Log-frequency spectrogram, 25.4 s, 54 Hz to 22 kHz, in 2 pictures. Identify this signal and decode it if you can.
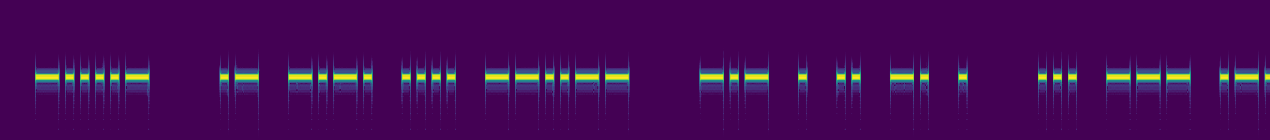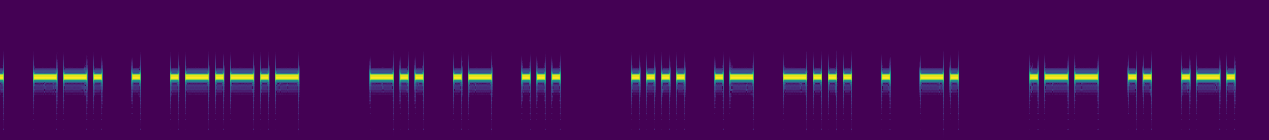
Morse code, heard as a keyed tone, about 16 wpm, 800 Hz. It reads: - ACH, KEINE SORGE. DAS HABEN WIR
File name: Morsekurs / Witze / Witz 28. April 2026 70 F80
